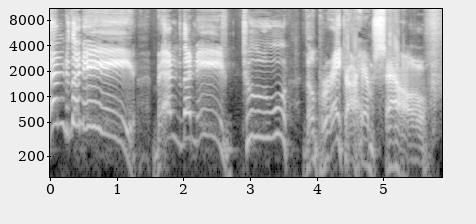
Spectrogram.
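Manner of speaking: very high, sing-song, swooping bird-creature voices. Voicing bird-folk who order the crew to kneel: avian folk voices. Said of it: "you hear the voices of these other avian folk say".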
